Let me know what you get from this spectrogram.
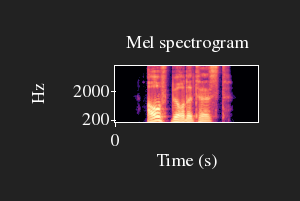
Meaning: inflection of aufbürden: 1. second-person singular dependent preterite 2. second-person singular dependent subjunctive II
- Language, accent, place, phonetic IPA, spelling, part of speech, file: German, Germany, Berlin, [ˈaʊ̯fˌbʏʁdətəst], aufbürdetest, verb, De-aufbürdetest.ogg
